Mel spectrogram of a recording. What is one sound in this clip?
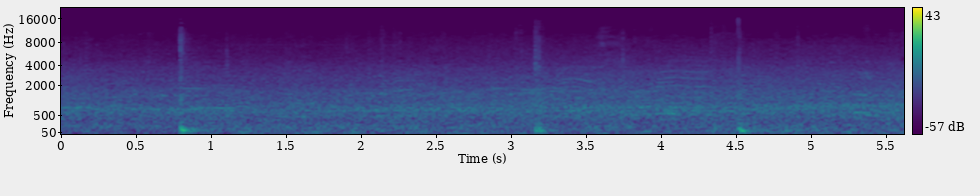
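A basketball bounces a few times on a hard court.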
